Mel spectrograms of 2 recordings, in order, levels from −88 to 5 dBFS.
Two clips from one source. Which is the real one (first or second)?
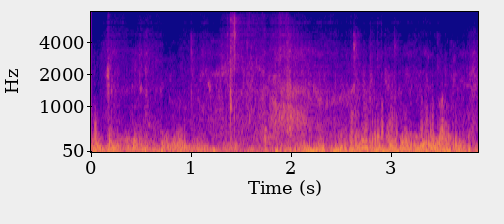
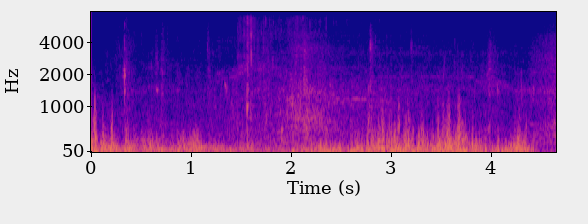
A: second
